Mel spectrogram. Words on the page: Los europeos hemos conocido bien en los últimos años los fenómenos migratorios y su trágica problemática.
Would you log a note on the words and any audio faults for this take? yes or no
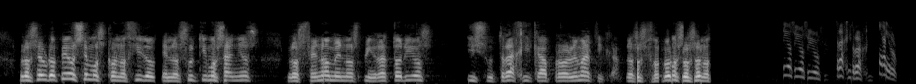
yes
